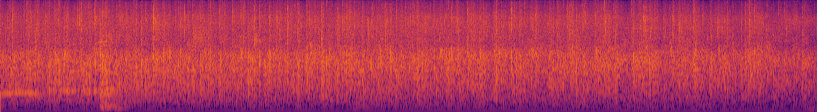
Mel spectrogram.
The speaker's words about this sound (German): Gebt mal dem Herrn einen Applaus.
